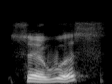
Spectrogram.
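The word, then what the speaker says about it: servus: Sir Wuss is a slave, right? That's in masculine is masculine. Now then sirus is spelled with is spelled s e r v u s.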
